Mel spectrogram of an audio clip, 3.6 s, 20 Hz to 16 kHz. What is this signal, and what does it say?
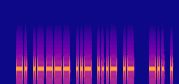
Morse code, heard as a keyed tone, about 28 wpm, 700 Hz. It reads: N1UVA DE
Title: USA Callsign DE Callsign - 5 Characters - 28wpm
